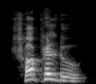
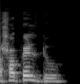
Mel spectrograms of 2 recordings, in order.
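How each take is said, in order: First: Louder repeat with সব hit hard. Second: Said in the usual way. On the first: Shown as a demonstration. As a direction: slam the repeat সব ফেলটু. (জোরে, সব শব্দে জোর দিয়ে)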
